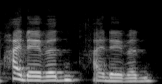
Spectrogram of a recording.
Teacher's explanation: i'm not really going to release that d sound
